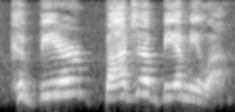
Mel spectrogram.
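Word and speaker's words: Kabeer Gbaja-Biamila: a defensive end for the Green Bay Packers Kabir Baja biamila Kabir Baja biamila also known as KGB Kabir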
